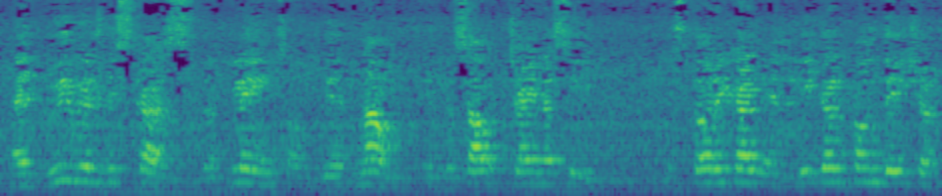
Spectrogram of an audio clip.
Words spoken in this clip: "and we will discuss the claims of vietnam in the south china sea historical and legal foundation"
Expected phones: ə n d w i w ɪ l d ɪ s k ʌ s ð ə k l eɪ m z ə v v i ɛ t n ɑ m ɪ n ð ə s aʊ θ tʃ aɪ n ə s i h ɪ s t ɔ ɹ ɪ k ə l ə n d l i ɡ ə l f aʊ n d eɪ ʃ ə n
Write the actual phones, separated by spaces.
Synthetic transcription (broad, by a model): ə n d w i w ɪ l d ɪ s k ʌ s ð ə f l eɪ m s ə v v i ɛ t n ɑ m ɪ n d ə s aʊ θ tʃ aɪ n ə s i h ɪ s t ɔ ɹ ɪ k ə l ə n d l i ɡ ə l f aʊ n d eɪ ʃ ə n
